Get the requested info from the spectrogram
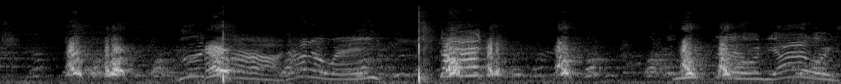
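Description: Young Airedale terrier barking repeatedly in short bursts, with yips and whining calls between the barks, as she works up to a bite. A single sharp crack about four seconds in.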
